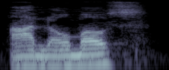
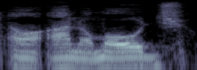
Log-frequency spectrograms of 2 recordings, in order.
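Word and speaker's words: anomos (ἄνομος): The meaning of anomos, that's the Greek there, anomos, not anomoj, or you can't even pronounce MWJ in English, can you?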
